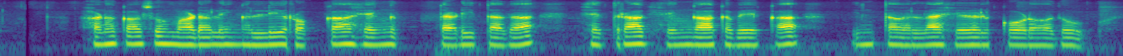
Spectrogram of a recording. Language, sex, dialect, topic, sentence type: Kannada, male, Central, banking, statement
